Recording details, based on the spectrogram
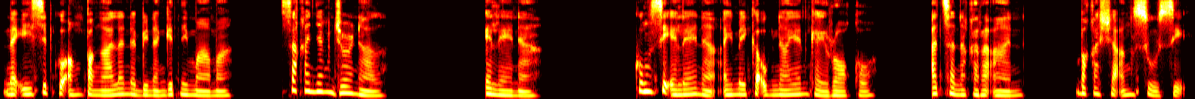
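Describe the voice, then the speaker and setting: A woman narrates a scripted drama in the first person. Her voice sits low, and the recording is dry, with very little room around it. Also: expressive, measured pace, pauses often, warm tone, dry recording. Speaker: story narrator.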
